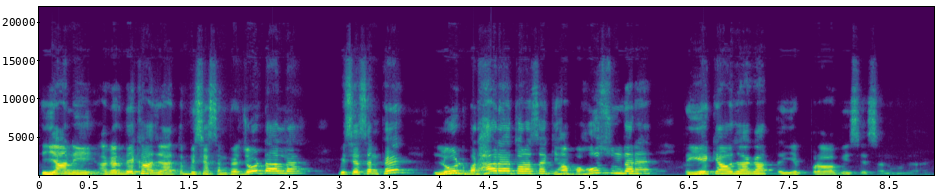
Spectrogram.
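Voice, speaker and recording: A man's voice: high-pitched, animated, moderate pace. A man teaching a grammar lesson to students, repeating points and asking questions that he answers himself, with playful asides.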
